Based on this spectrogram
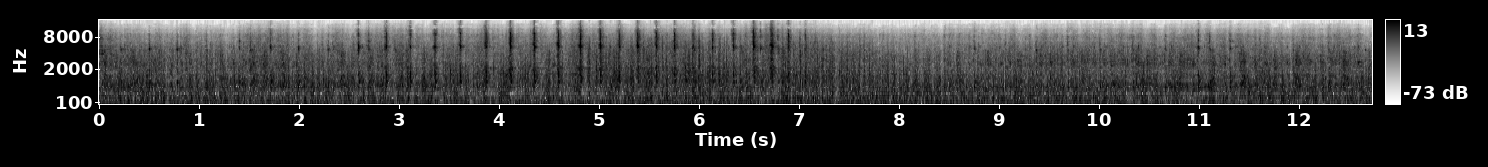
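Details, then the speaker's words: Mack tank truck, about a 1995 model with 122,000 on the odometer, started without ether. Loud diesel clatter with a quick, even ticking knock for a few seconds, then settling; the knock is much milder than with ether. One injector appears not to be pumping fuel. "See, that's so much better than ether. It doesn't knock that hard. I mean, it's knocking there a little bit, but it's not like ether."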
